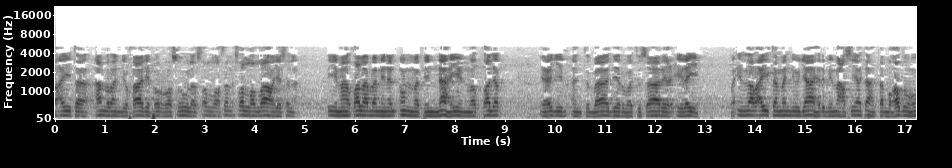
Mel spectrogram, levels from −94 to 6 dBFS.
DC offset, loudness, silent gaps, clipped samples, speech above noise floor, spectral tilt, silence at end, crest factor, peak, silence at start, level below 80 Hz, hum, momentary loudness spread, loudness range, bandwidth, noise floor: under 0.1%; -22 LUFS; none; under 0.1%; 23 dB; -7.5 dB/octave; 0 s; 18 dB; -4 dBFS; 0 s; -50 dBFS; none; 9 LU; 4 LU; 5.4 kHz; -45 dBFS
